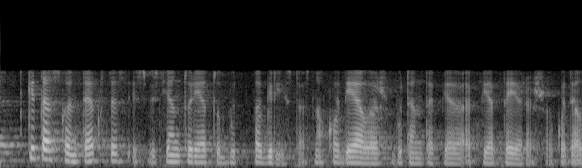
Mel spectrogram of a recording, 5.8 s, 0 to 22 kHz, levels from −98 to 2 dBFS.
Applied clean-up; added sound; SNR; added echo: none; none; none; none.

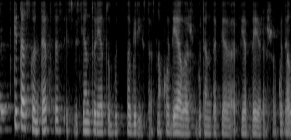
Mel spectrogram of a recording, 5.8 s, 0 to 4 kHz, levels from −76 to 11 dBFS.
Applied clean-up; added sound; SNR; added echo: neural mask model Resemble Enhance denoiser.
